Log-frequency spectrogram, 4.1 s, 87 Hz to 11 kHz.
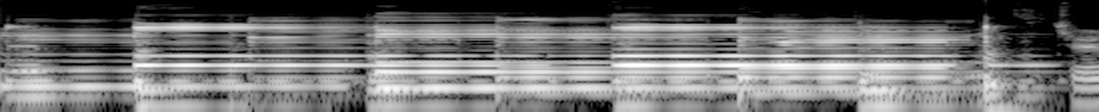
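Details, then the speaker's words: Early-1960s Davoli D531T tube amp whose tremolo did not work at all, heard after the whole tremolo circuit was replaced: guitar chords pulse evenly at about 2.5 beats per second, so the tremolo is now working properly. "while the whole tremolo circuit has been replaced i have to catch some of the leads a bit shorter but can you hear it can you hear it"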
